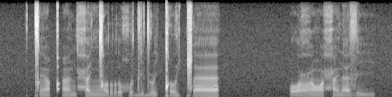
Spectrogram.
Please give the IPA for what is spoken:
ǀ ẽː qʼ ẽː n ħ e ŋ͡ǀ ɔ r ɔ χʷ e d i d ɹ i ǃ ɤ j ǁ æː | ɔ ʕ ɔ̃ː ħ ẽ ɾ æ z iː

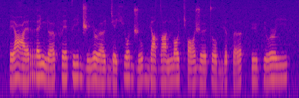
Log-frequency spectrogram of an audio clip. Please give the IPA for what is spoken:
e˩˥ ʕ ɛ˨˩˦ r ɛ˦˥ ɲ œ˨˩˦ f e˦˥ t̪ i˦˥ d͡ʒ i˨˩˦ ɹ œ˨˩˦ ɟ e˨˩ ç o˦˥ d͡ʒ u˩˥ bʲ ɛ˨˩ dˤ ø˨˩ n̪ ɔ˦˥ cʰ ɔ˨˩˦ ʒ ø˨˩˦ t̪ o˨˩ bʲ ə˨˩˦ θ ə˩˥ | y˨˩ pʲ u˨˩˦ ɹ i˦˥

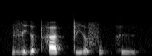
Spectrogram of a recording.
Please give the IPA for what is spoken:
z ḭ˧˥ ə̯ t̪ʰ a˨˩ t̚ t̪ i˧˩ ə̯ f u˨˩ k̚ h ɨ̤˨˩

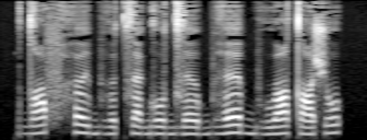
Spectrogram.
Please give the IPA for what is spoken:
dˤ ɑ f h œ ɪ̯ bʱ ɵ t͡s æ ɡ o d͡z ɛ ə̯ bʱ ɛ bʱ u ə̯ tˤ œ ʃ o

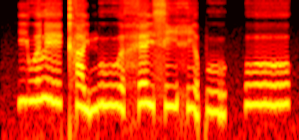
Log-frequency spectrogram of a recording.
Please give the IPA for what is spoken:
j u˧˥ ə̯ l eː˧ kʰ a˧˩ j m u˥˨ ʋ u˧˩ ə̯ h ɛː˥˨ j s iː˧ h i˧˩ ə̯ p u˧˩ | ʋ oː˧

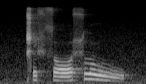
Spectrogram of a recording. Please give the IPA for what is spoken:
ǁ ɪ ɬ s ɔː ɬ lˠ uː

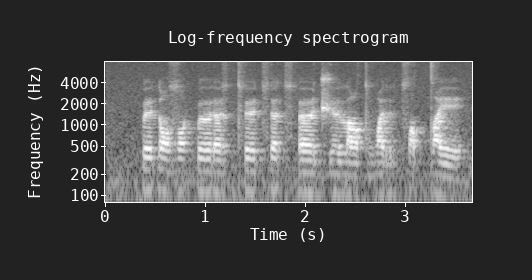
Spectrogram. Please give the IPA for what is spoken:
k͡p ø ɗ ø zˤ ø k͡p ɵ ɾ œ z tʰ ø t͡s ɾ œ t͡s ʔ œ d͡ʒ ø l ɔ tˤ v ɵ r t͡s ø tˤ d e

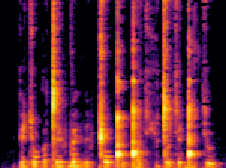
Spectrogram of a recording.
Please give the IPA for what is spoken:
k e c o k ʌ ǀ e f d ɛ j r i f ǁ o ǃʼ i ɡ͡ǃ a c ç u ǀ ɯ c e ɡ͡ǃ i t c ɯ

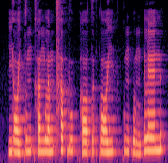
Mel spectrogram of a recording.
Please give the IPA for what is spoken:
j ɔː˨˩ j t̪ ʊ˨˧ ŋ kʰ ɐ˨˧ ŋ l ɐ˨˧ m t͡sʰ ɐ˧ p̚ j uː˨˥ k̚ h ɔː˨ t̪ ɐ˧ k̚ t̪ ɔː˧ j | kʷ ɐ˧ ŋ p ʊ˨˩ ŋ | l ɛː˧ n

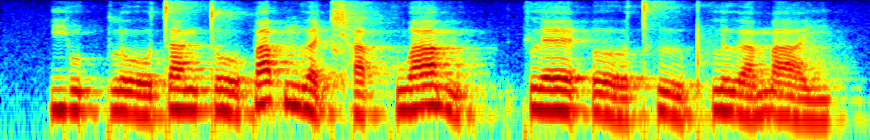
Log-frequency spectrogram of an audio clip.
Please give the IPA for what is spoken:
j u˨˩ ʔ p l oː˩˦ t a˧ ŋ t oː˩˦ p a˥˩ p̚ ŋ ɯ˨˩ a̯ t͡ɕʰ a˨˩ p̚ k w a˥˩ m | k l ɛː˧ ʔ ɤː˩˦ tʰ ɯː˩˦ pʰ l ɯ˩˦ a̯ m a˨˩ j

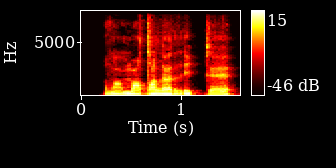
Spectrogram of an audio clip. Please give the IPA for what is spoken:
ðˤ ɐ̃˦ m o˦ dˤ ɘ˦ l ɐ˦ r i˦˨ kː ɛ˨˦

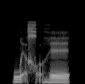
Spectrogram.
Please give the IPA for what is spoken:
w ḛ χ o̰ ɦ e

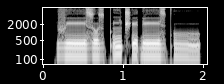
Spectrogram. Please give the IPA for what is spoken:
v eː z o z pʼ ĩ t͡ʃʼ e ɗ eː z pʼ uː

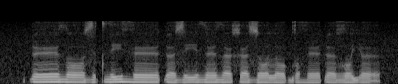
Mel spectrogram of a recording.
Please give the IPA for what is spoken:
ɗ øː ð oː z i t ð i ɦ øː ɗ ɵ z iː ð ø ð ə˞ x ə˞ z o l o ɡ o ɦ øː ɗ ɵː ɣ o j ɵ

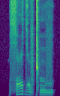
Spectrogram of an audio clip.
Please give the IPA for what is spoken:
s ɑ dˤ æ v ǁ ɵ v

